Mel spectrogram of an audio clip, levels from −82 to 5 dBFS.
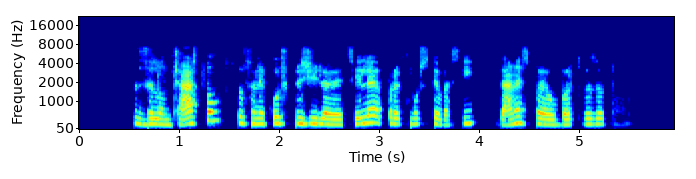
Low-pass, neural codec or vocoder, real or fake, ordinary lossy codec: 7.2 kHz; none; real; Opus, 24 kbps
